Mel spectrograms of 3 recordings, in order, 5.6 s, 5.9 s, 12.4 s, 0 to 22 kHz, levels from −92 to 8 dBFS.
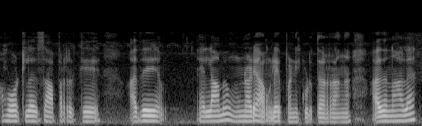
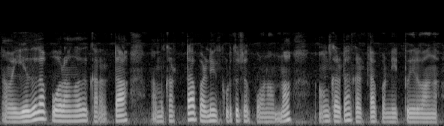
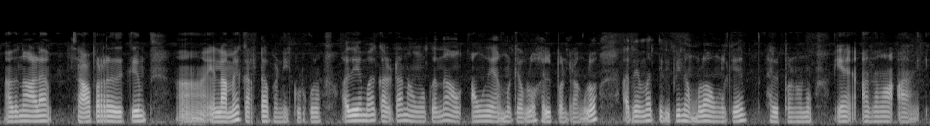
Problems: background sounds at intervals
